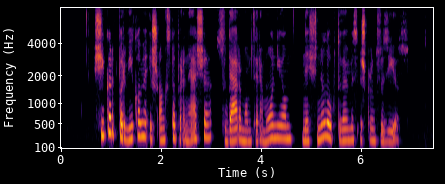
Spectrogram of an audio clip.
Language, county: Lithuanian, Vilnius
